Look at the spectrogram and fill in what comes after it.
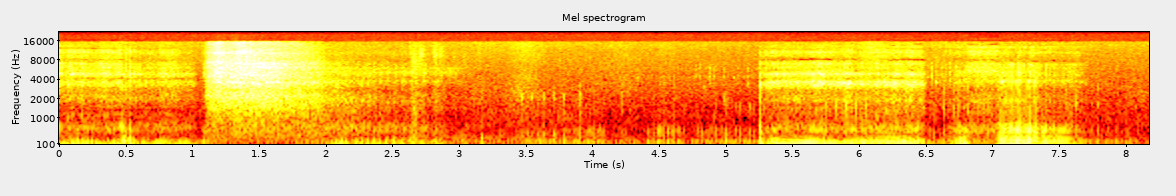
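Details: Flat-nosed bulldog asleep after a big meal, hard to wake: low, rough, rattling breaths with snorting bursts; snoring.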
